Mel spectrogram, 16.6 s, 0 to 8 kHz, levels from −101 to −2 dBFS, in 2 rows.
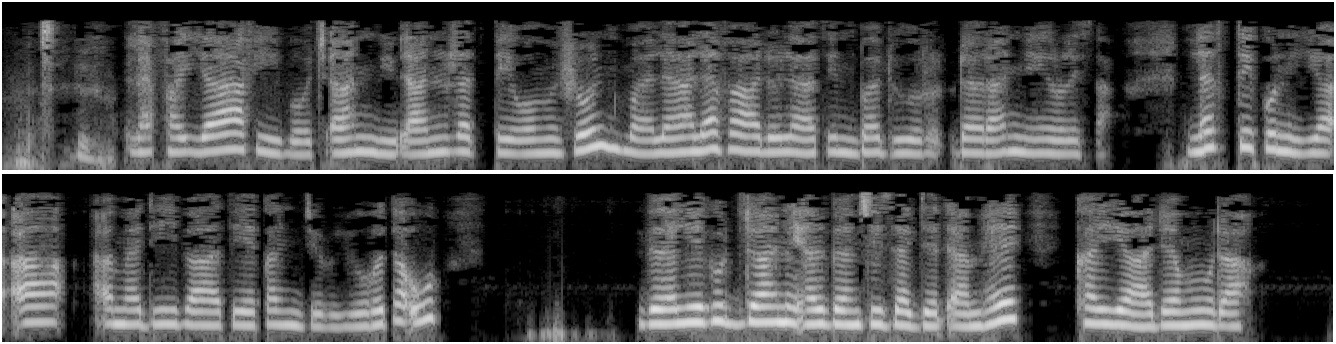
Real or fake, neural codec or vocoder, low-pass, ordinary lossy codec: fake; codec, 16 kHz in and 24 kHz out, 0.8 kbps, FocalCodec, streaming, 65536 codes; 7.2 kHz; MP3, 24 kbps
